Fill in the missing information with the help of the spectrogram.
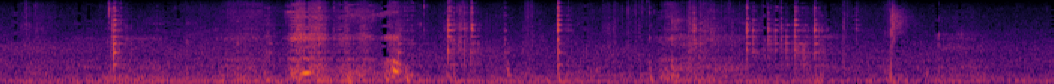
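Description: Scattered light clicks and clinks of a plate being touched and nudged, with a denser cluster about two seconds in.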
